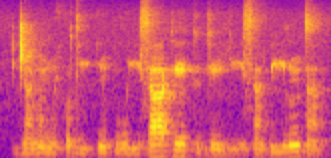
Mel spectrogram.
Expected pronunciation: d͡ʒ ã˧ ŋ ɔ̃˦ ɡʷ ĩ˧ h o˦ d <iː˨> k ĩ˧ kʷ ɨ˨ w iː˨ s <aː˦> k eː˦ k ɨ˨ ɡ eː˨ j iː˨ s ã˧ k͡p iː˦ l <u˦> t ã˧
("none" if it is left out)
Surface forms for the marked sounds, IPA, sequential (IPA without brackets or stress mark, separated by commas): iː˨, aː˦, ũ˦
